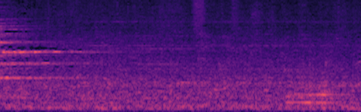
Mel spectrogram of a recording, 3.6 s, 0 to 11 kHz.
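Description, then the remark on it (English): A line 2 tram rolls past on the left with a steady rumble of wheels on rails, thin high metallic whines fading early and a brief low tone near the end. “meer richting binnengeluid. Tram links.”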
